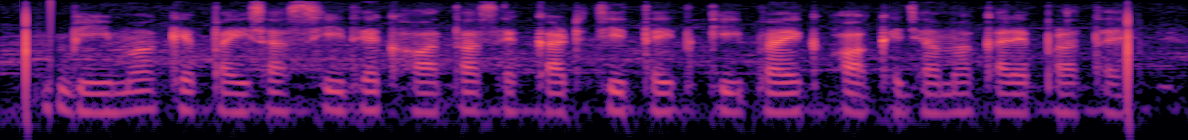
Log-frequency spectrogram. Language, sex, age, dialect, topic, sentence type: Magahi, male, 56-60, Central/Standard, banking, question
